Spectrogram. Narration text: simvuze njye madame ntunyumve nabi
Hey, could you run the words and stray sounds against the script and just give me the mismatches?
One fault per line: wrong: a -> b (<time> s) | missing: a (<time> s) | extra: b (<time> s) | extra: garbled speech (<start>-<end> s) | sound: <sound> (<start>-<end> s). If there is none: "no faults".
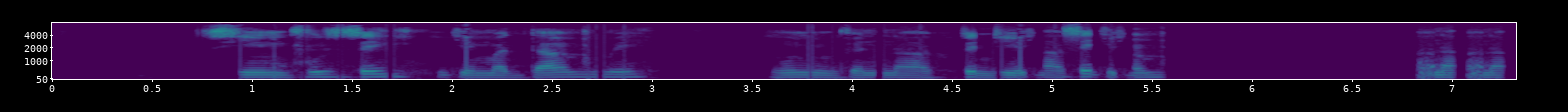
extra: garbled speech (4.5-5.6 s)
sound: laugh (6.8-7.3 s)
